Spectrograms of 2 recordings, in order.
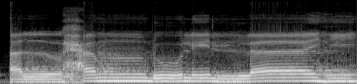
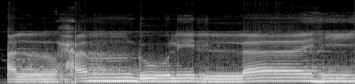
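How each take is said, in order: No difference in how they are said.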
